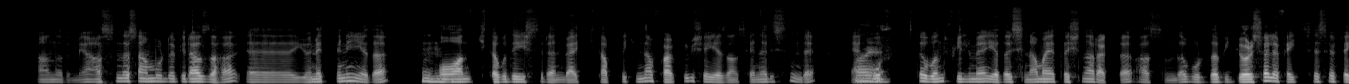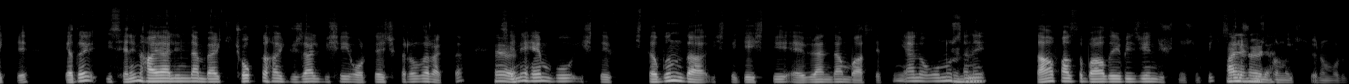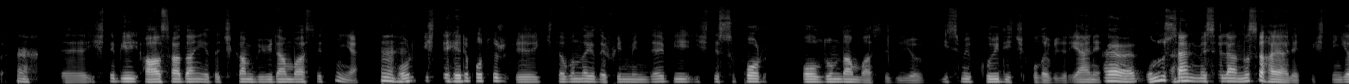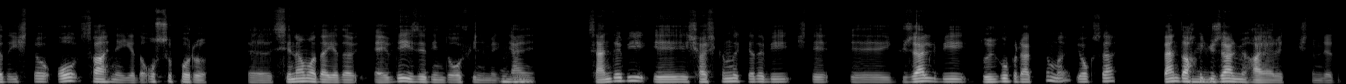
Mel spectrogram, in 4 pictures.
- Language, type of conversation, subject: Turkish, podcast, Bir kitabı filme uyarlasalar, filmde en çok neyi görmek isterdin?
- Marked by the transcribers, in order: other background noise; tapping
